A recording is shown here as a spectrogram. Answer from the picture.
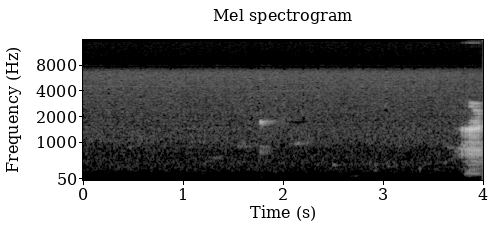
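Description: Near silence: faint room hiss, broken by one short, faint blip a little under two seconds in. A man's voice starts at the very end.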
